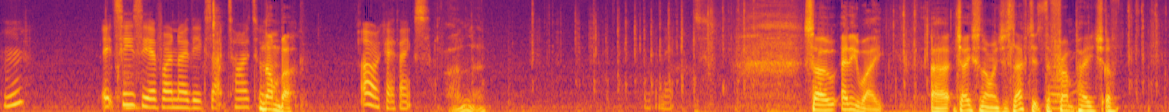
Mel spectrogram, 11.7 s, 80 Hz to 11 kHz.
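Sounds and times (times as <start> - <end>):
speech: 0.0 - 0.4, 1.0 - 5.0, 8.1 - 11.3
typing on a computer keyboard: 5.3 - 7.5, 8.8 - 10.2, 11.3 - 11.6.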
